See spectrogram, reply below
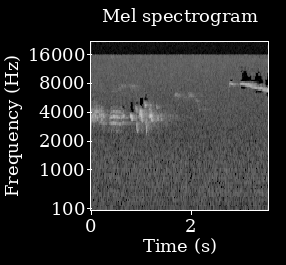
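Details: Robin in an English garden gives aggressive song: a brief, high, fast warble, then a thin, very high drawn-out note after a pause; quiet background hiss throughout.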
